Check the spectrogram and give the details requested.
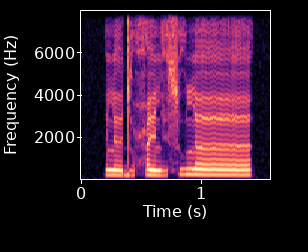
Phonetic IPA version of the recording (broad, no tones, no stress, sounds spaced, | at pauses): l ɘː d ṳ ħ e l e̤ s ṳ l ɜː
